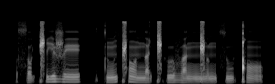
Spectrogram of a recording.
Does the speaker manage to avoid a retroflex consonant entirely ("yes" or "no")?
no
